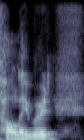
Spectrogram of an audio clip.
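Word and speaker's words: Holywood: It's it's it would be pronounced in as Hollywood to most people, but but over there it's pronounced Hollywood like the same as in the USA, but um I grew up a little town there.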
